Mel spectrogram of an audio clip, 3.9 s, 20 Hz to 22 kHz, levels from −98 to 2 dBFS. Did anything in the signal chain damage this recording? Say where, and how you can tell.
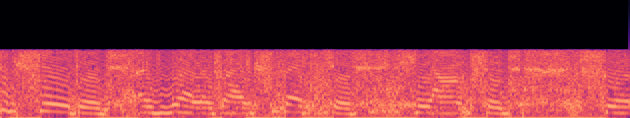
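Yes: companded audio read as linear, at the sample-format conversion stage, throughout. Mu-law bytes are played as plain 8-bit samples, so every sign change swings across half the range: loud, buzzy distortion and heavy noise in pauses. Plain clipping, by contrast, would leave pauses quiet.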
